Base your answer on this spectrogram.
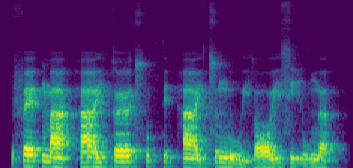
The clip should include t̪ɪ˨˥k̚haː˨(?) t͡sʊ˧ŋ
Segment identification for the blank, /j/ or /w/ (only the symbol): j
